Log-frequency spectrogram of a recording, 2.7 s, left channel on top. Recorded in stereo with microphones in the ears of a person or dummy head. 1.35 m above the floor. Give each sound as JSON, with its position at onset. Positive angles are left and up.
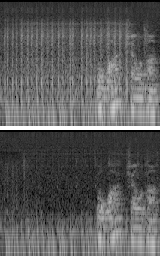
{"t": 1.6, "sound": "a man speaking", "side_deg": 40, "distance_m": 4.0}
